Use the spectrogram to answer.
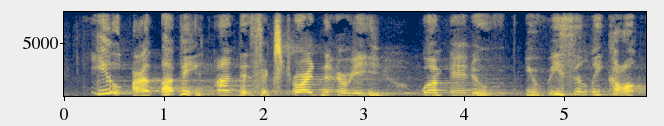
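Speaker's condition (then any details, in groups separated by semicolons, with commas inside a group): Dysphonia; still preaches with this voice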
